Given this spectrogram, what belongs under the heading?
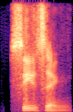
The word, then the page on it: seizing: American English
